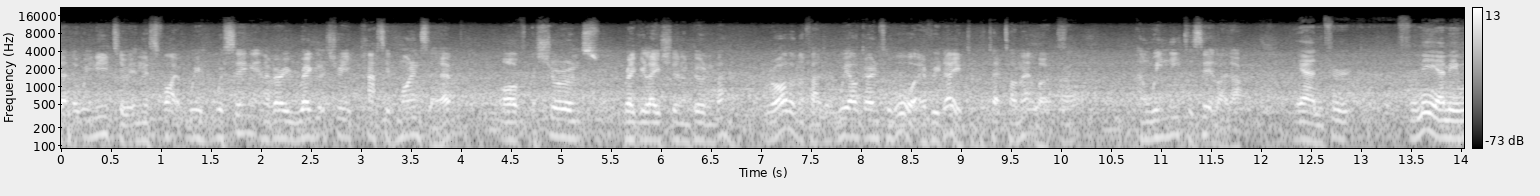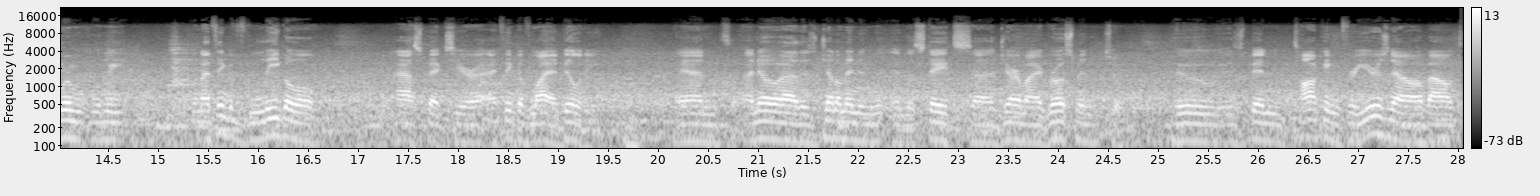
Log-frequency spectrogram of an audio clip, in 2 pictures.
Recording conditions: busy venue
